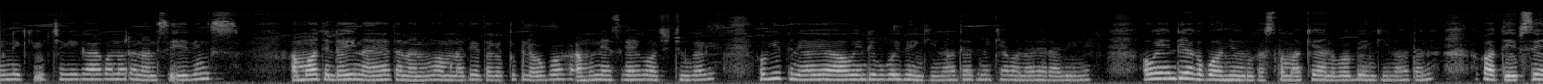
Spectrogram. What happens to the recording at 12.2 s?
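At 12.2 s the speech carries AAC compression that runs through the whole clip, likely AAC-LC at a rate that fits 32 kbps. Coarse spectral quantisation removes everything above 12.4 kHz, leaving a dull, smeared sound with a warbling, fizzy edge.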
